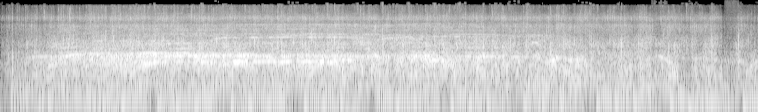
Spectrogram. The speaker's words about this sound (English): Yes, we have a live studio audience today. I'm holding up signs that say cheer when they're supposed to cheer. So they're pretty good about it.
